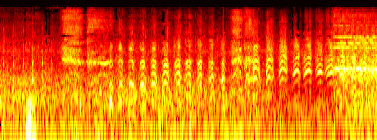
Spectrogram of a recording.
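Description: A cartoon villain's laugh: a low chuckle climbs into a rapid, high-pitched cackle of rising-and-falling 'ha's, about four a second, ending in a long held high shriek near the end.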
